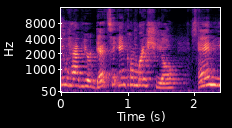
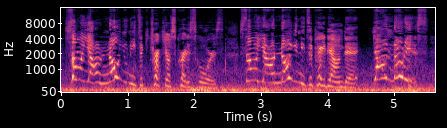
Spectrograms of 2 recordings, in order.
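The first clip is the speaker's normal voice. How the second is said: rising preach; 7 semitones higher than usual. Real, not acted. Preaching to viewers.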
